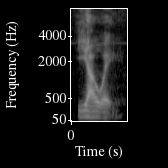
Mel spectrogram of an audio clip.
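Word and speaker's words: Yahweh: na ultimong mga Hudyo they can't even pronounce it kaya para ma- pronounce with all respect nilagyan nila ng vowels para masabing mabanggit yahwe and we say that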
